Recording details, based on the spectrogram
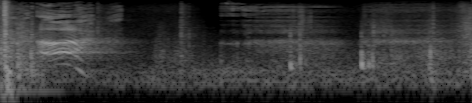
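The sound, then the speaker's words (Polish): A sharp, dull thwack of a blow with a rubber baton struck right behind the ear, with a brief strained vocal cry, then quieter scattered thumps and shuffling. “Nasi naukowcy ustalili, że uderzenie gumową pałką, które odebrałeś, dokładnie tu, za uchem, powoduje porażający ból, ale nigdy utratę świadomości.”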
